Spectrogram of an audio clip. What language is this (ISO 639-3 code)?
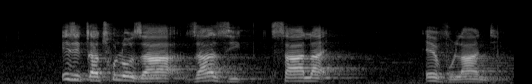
zul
